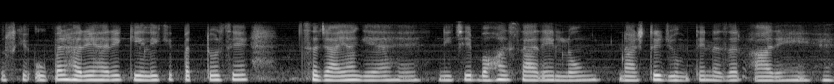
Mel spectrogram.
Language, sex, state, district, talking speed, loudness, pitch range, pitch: Hindi, female, Bihar, Vaishali, 145 wpm, -17 LUFS, 195-215 Hz, 200 Hz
